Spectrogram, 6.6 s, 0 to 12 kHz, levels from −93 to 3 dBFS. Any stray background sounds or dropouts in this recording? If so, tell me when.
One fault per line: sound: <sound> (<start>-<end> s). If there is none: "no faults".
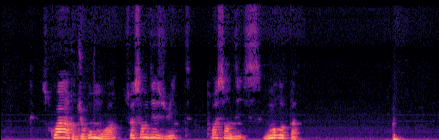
no faults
